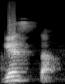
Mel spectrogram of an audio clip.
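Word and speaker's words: guess: படிச்சு பாருங்க கெஸ் வருதுங்களா கெஸ்ஸ்தான் சில பேரு யூ ஆ சத்தம் போட்டு கெஸ்ன்னு படிக்கிறாங்க அது தப்புங்க கெஸ் ஜி இ எஸ் எஸ்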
